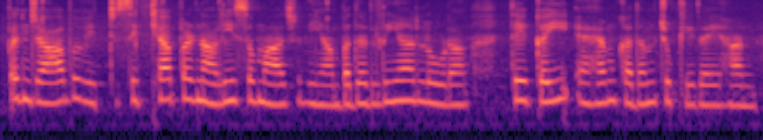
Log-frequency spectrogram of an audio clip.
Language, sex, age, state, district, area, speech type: Punjabi, female, 18-30, Punjab, Bathinda, urban, spontaneous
